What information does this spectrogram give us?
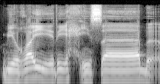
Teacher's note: ketika kita mengucapkannya pangkal lisan kita itu tidak terangkat ke atas, dibaca tipis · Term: dibaca tarkik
